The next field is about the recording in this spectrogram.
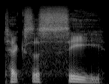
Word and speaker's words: Texasee: Texas and Tennessee put together is spelled Texasee. Texasee, like Tennessee.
